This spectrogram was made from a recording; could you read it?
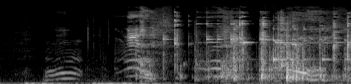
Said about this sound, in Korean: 아니 술잔을 왜 던지고 그래?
